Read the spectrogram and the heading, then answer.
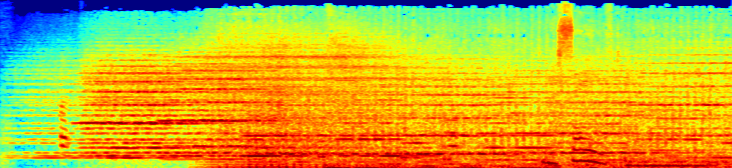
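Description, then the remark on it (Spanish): A helicopter arrives in a video game cutscene, its rotor thumping in a steady low beat that swells within the first two seconds and stays loud, layered over a dense, sustained dramatic score. “Bueno, mira, este es un poquito nada más para que se den una idea de cómo se escucha este, cuando, cuando llega el helicóptero, ahí va.”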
